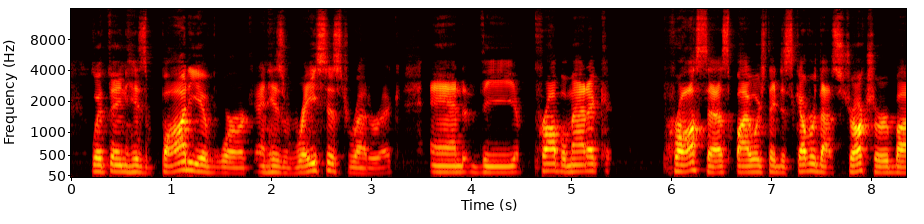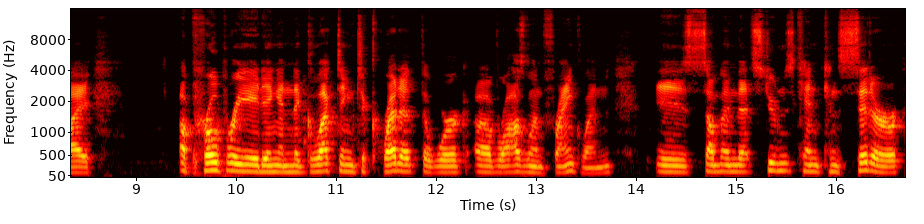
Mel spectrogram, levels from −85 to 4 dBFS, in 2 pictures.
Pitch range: 130-160 Hz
